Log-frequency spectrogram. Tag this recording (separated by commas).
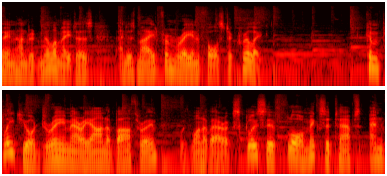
Narration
